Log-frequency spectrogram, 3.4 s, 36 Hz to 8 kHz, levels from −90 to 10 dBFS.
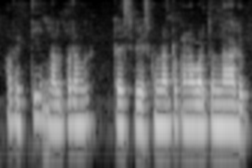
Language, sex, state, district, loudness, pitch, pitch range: Telugu, male, Telangana, Mahabubabad, -18 LUFS, 145 Hz, 140-150 Hz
